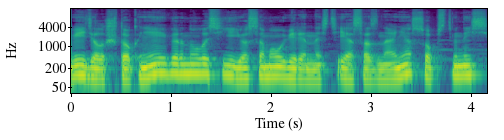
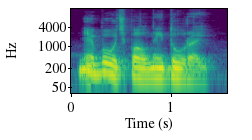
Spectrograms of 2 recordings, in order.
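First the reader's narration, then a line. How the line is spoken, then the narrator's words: Barked. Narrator (Russian): рявкнул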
